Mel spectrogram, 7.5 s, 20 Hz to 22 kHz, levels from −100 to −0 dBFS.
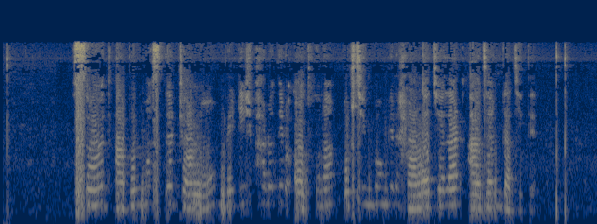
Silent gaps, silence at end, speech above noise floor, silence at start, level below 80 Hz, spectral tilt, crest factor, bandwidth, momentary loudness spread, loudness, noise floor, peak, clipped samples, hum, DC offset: none; 0.35 s; 27 dB; 0.1 s; -86 dBFS; 0.5 dB/octave; 26 dB; 12 kHz; 19 LU; -36 LUFS; -69 dBFS; -14 dBFS; under 0.1%; none; under 0.1%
